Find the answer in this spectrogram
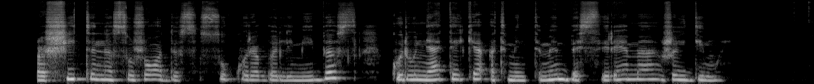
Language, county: Lithuanian, Panevėžys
